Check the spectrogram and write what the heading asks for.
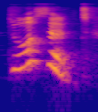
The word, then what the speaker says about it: doesn't: juicy and over here we've got the word doesn't doesn't so o isn't making o for toe in this word it's the word doesn't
